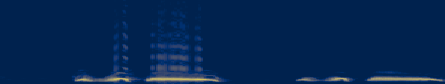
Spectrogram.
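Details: Spotted dove calling aggressively in a contest, 'thổ pha đồng' style of a wild-caught bird: two coo phrases about a second and a half apart, the first loud with a long held note, the second softer and shorter.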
